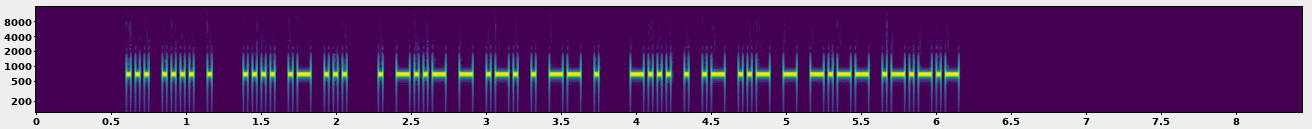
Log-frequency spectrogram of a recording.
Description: Morse code, heard as a keyed tone, about 40 wpm, 700 Hz. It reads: SHE HAS EXTREME BEAUTY.
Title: Sentences from Top 1300 Words 40wpm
